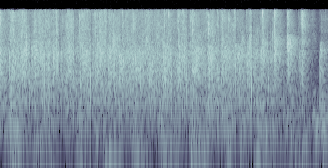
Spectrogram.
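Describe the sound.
An audience applauds to welcome a speaker onto the stage. The dense clapping stays steady and fairly loud for several seconds, then thins slightly at the end.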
